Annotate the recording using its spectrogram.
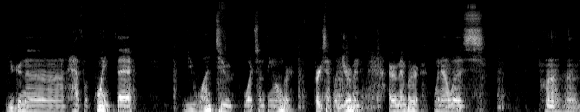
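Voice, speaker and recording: A man speaks very slowly with long, frequent pauses, his fairly low voice somewhat breathy and his intonation fairly even. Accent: Portuguese. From Brazil. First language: Portuguese. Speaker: language learning youtuber. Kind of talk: casual vlog talk to camera. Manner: halting, many fillers and repeats.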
